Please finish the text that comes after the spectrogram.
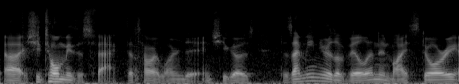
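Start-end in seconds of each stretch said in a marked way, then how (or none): none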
